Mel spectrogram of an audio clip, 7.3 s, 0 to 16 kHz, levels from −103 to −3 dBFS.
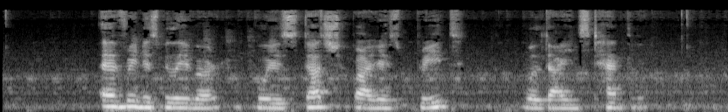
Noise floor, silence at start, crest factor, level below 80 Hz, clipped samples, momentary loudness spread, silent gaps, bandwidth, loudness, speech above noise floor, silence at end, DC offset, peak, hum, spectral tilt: -54 dBFS; 1 s; 18 dB; -54 dBFS; under 0.1%; 18 LU; none; 11.5 kHz; -22 LUFS; 32 dB; 0.35 s; under 0.1%; -6 dBFS; none; -5.5 dB/octave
